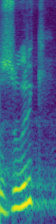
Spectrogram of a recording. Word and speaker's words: Zurique: Em 1525, ele rompe, as missas são abolidas dentro do território de Zurique, aliás, Zurique, né, a pronúncia correta, Zurique.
